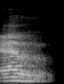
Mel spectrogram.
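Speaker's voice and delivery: एर ending in a tongue-trilled r; vibrated German R. Shown as a demonstration. Teacher asks students to vibrate the tongue, rolled एर. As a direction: roll the r of एर firmly and loudly. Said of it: "यहाँ पे जुबान को vibrate करें".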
